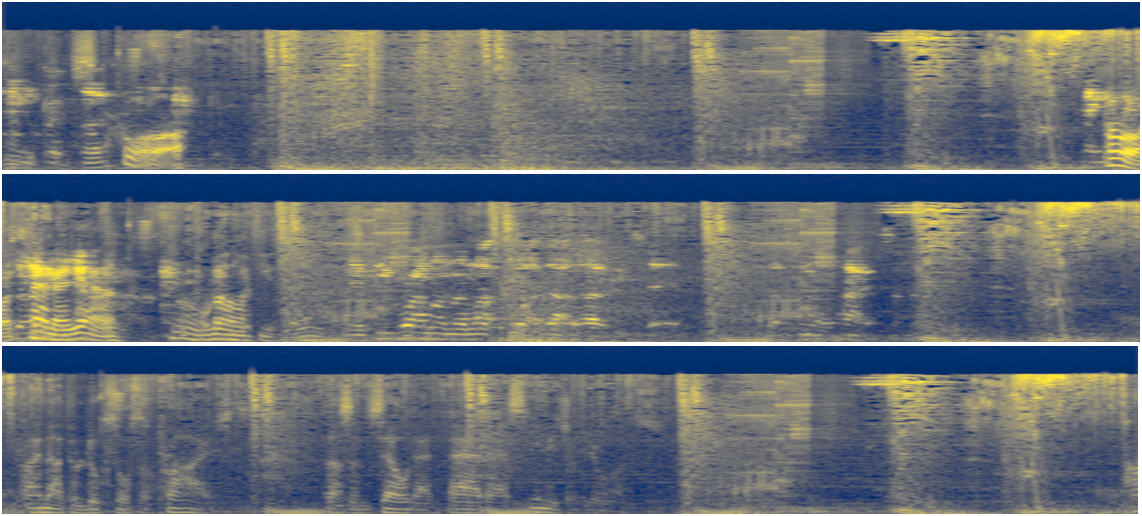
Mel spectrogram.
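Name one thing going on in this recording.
Digital whooshes and chimes sound as cards are revealed one after another.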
